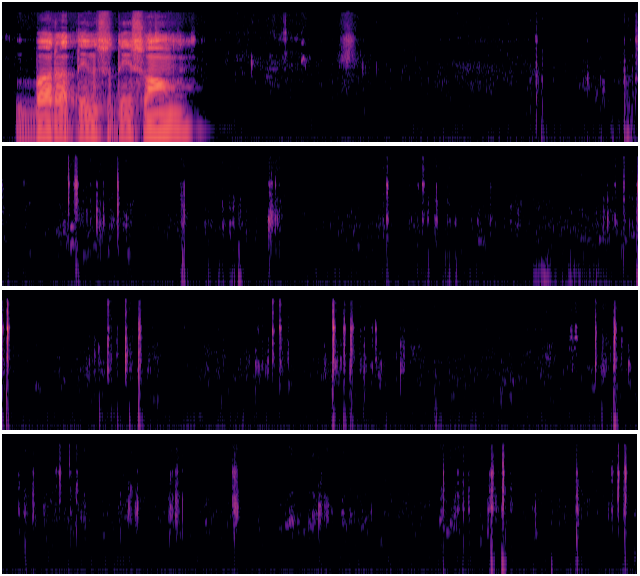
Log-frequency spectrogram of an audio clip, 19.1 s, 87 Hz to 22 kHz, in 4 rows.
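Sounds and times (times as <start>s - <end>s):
small clicks of wire leads: 7.6s - 10.8s, 11.4s - 12.7s, 17.6s - 19.0s.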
